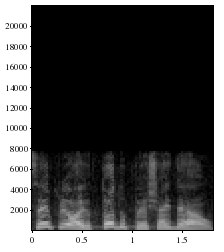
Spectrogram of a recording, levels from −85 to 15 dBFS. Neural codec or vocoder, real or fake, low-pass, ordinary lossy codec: none; real; none; none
